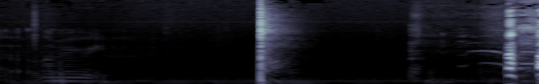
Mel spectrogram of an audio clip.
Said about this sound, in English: All you gotta do is clap. We just gotta see it.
